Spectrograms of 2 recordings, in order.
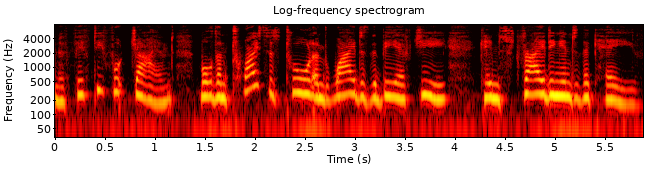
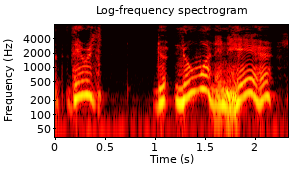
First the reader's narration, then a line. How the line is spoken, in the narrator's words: he stammered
